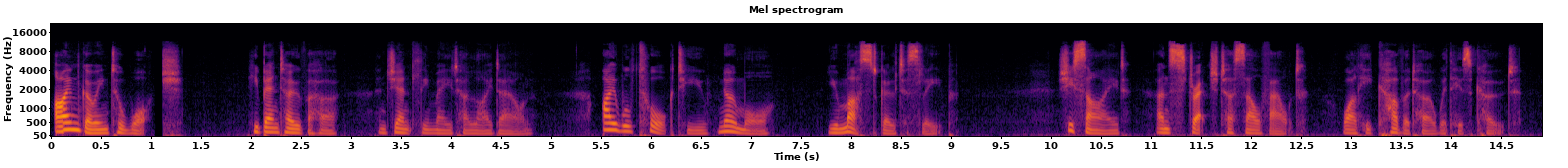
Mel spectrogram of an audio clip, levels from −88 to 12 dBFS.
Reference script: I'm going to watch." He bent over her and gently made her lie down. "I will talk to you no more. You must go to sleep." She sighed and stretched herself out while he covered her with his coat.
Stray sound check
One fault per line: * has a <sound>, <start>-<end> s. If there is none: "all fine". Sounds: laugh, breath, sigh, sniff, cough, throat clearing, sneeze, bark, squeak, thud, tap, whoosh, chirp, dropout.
* has a dropout, 1.0-1.1 s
